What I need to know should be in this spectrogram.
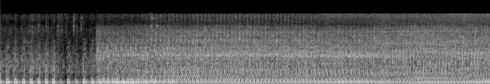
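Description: A quad bike engine revs up loudly and pulls away.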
